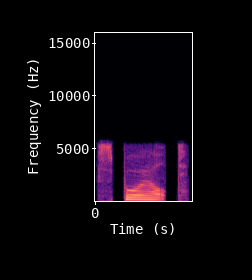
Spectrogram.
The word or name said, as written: spoilt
